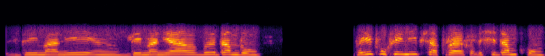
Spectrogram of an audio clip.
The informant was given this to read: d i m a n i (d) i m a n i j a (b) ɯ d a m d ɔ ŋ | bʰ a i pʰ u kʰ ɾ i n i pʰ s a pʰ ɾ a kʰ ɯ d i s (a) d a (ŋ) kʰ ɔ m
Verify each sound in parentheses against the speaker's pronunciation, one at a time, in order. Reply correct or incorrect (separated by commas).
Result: correct, correct, incorrect, incorrect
